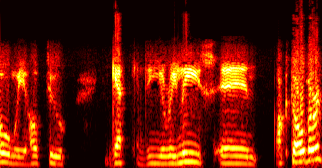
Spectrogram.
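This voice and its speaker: A man talks at a fairly high pitch. His intonation stays fairly even. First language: not English. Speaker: business executive. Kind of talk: corporate shareholder meeting remarks.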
